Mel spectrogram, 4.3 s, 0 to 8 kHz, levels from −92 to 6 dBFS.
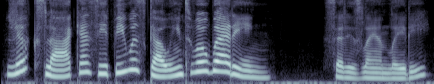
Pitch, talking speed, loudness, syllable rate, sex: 225 Hz, 180 wpm, -18 LUFS, 4.3 syllables/s, female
